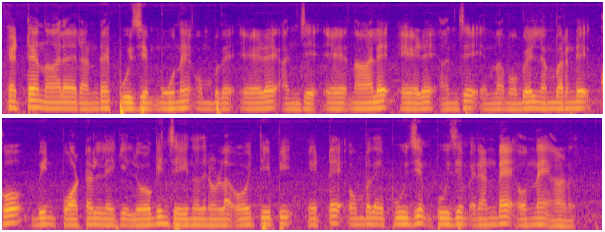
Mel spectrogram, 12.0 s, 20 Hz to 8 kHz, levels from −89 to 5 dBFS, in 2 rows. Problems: constant background noise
